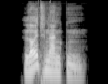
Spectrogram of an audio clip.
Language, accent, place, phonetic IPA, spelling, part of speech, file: German, Germany, Berlin, [ˈlɔɪ̯tnantn̩], Leutnanten, noun, De-Leutnanten.ogg
- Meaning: dative plural of Leutnant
